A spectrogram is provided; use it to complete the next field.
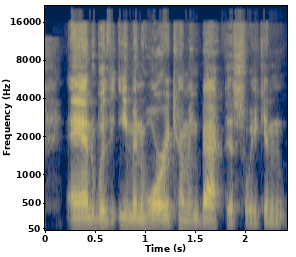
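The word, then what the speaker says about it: Emmanwori: And with Emanwari coming back this week, and somebody in the chat told me that it's pronounced Emanwari.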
